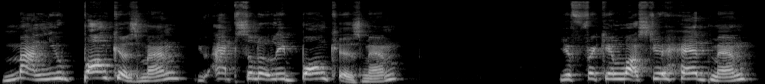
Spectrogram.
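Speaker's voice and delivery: high, hammed-up English lad; mock English bloke telling him he's bonkers; English accent. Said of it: "I'm gonna switch to English".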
